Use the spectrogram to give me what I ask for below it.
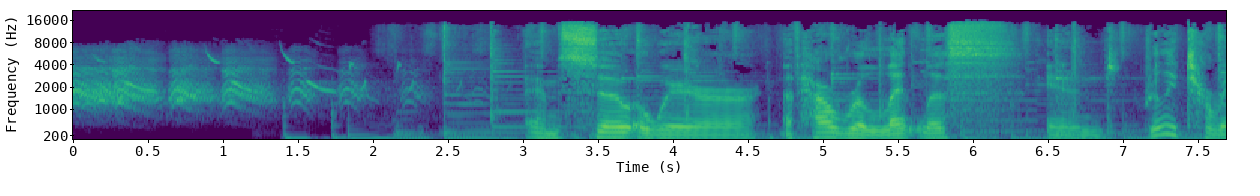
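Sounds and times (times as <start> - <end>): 
several crows cawing harshly: 0.0 - 2.5
speech: 3.0 - 7.6.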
